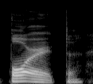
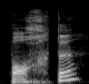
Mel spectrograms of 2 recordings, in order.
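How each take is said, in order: First: The R is curled back, English-like. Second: The R is made in the throat. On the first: It is how people from the countryside speak. "o R do cara do interior" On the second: It is how people from Rio speak. "tem o R do carioca, que é o R na garganta"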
